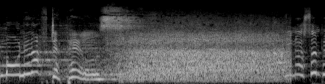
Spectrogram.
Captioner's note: audience laughing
